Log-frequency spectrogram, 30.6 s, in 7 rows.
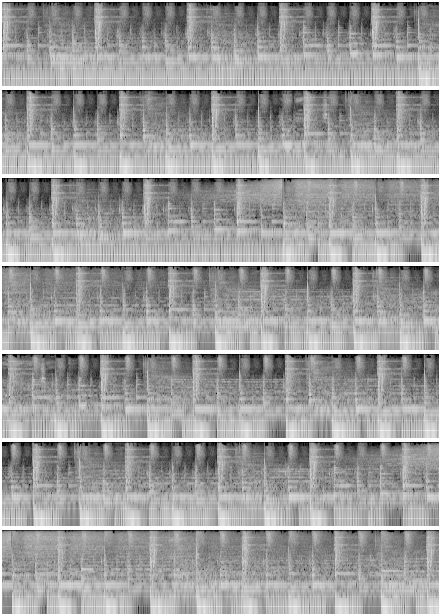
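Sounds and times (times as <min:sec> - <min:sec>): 
upbeat corporate music: 0:00.0 - 0:30.5.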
